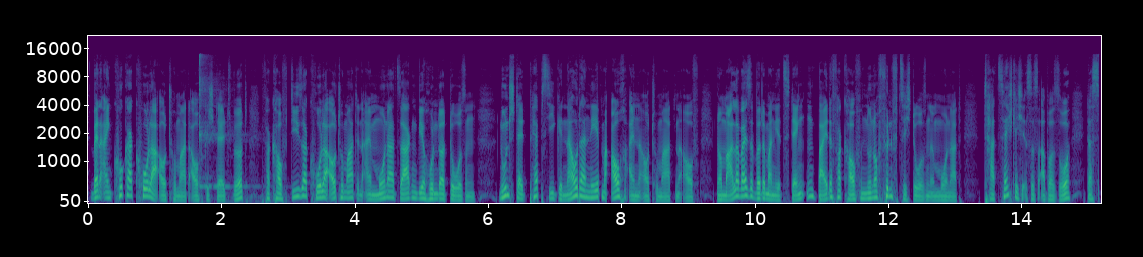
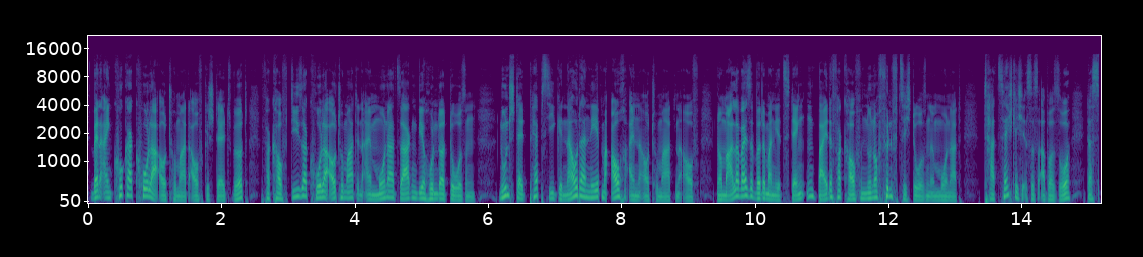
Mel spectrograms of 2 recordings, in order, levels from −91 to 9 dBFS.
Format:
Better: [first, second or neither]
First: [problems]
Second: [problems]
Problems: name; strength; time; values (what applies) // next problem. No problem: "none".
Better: second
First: clattering dishes; faint; at 1.5 s; peak 10 dB below the speech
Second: none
